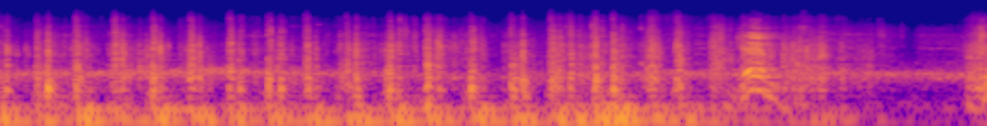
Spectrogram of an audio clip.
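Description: Running footsteps on hard ground, a rapid string of quick steps, as a radio-drama sound effect. A short man's vocal sound comes about five seconds in.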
